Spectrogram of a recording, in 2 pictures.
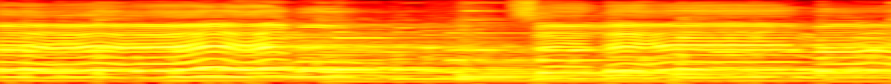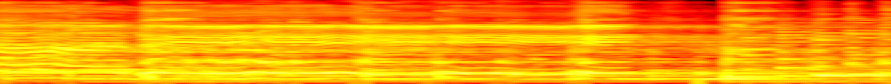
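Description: Arabic ensemble music: an ornamented melodic line with wide vibrato over plucked qanun and oud, with a riq frame drum.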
